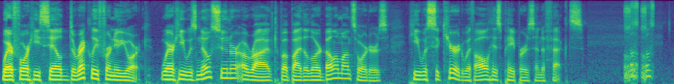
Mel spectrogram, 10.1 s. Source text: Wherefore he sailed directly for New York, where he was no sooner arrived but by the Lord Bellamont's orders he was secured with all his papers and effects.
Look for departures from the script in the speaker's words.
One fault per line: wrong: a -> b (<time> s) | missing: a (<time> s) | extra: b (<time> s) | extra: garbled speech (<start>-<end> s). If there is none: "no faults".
no faults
